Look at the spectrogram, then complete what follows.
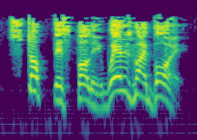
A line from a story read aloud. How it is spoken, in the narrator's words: shouted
